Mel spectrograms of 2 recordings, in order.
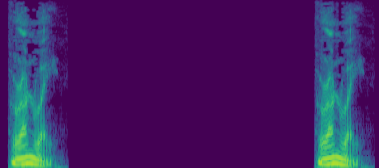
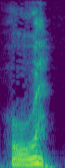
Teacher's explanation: Die Vorderzähne berühren nicht die Unterlippe. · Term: das englische W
